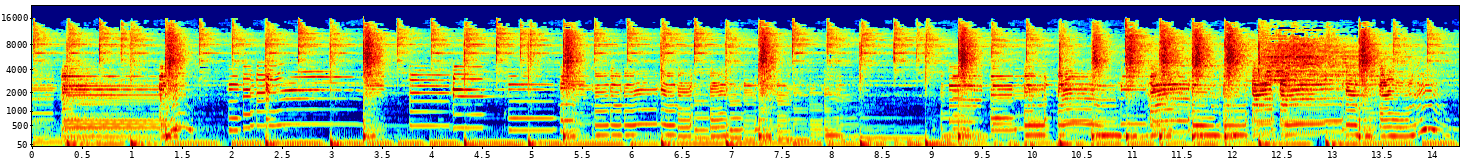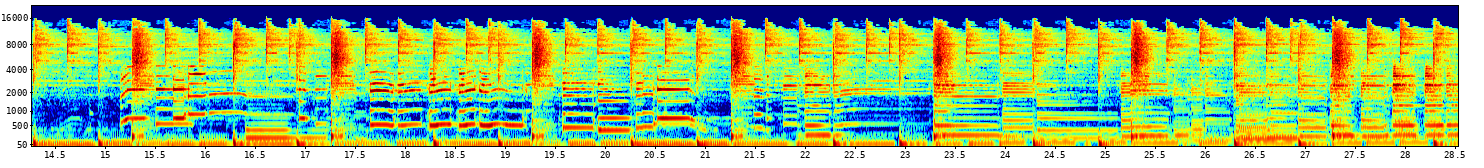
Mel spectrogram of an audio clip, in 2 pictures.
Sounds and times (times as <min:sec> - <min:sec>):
Blues: 0:00.0 - 0:28.5
Electric guitar: 0:00.0 - 0:28.5.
